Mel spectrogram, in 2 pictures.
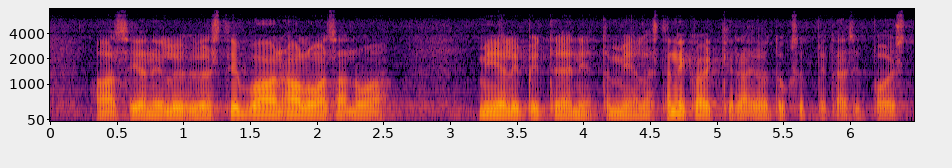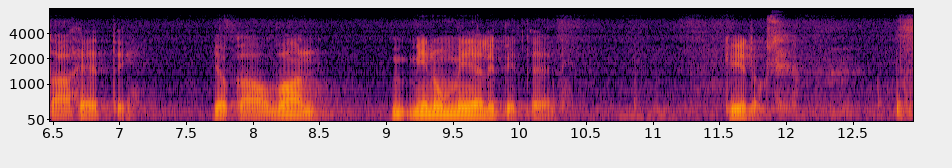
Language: Finnish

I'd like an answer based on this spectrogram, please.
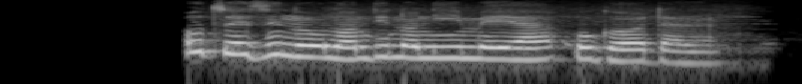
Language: Igbo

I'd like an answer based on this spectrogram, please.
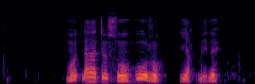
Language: Mundang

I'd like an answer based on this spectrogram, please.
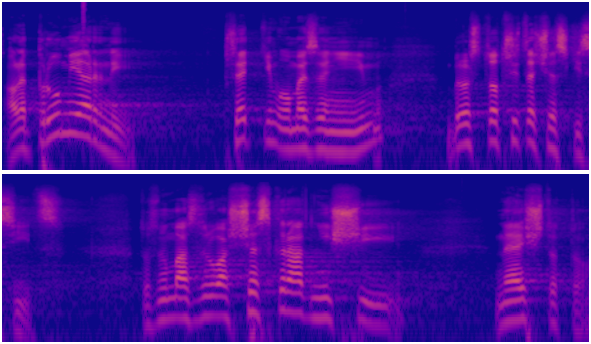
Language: Czech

